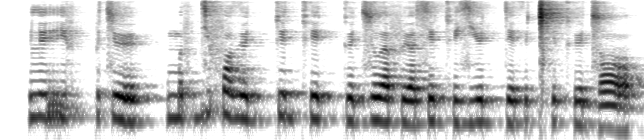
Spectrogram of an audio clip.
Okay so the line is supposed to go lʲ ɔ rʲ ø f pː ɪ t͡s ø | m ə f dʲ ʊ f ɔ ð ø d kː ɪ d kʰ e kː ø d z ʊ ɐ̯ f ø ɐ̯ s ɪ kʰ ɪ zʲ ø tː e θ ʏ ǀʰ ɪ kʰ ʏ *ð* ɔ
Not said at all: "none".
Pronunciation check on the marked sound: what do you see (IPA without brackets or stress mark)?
d͡z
